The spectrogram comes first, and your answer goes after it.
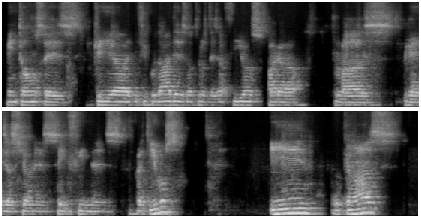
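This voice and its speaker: Brazilian-accented man, low and monotone, hesitant group report over a roomy video call. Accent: Brazilian Portuguese. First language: Portuguese. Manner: hesitant, many drawn-out fillers. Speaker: participant reporting for a working group.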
